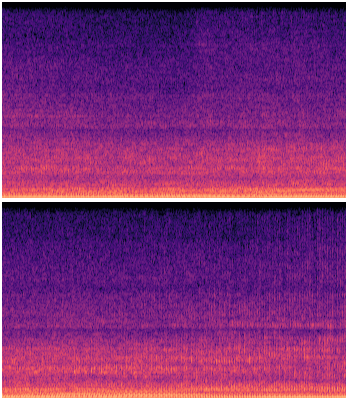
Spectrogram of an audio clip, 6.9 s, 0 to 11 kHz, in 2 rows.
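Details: Seat Leon Cupra 2.0 TFSI after repair of a cylinder 1 misfire (P0301), no fault code showing: steady deep idle, even pulse about four per second, no stumble or skip; normal idle.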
